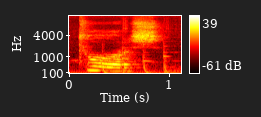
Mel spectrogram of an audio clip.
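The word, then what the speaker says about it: ترش: You can see Zamme above the letter T and it sounds to, Torsh.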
